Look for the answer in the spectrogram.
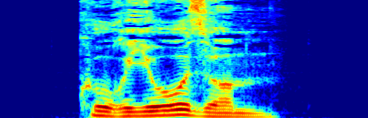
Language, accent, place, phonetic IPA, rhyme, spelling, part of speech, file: German, Germany, Berlin, [kuˈʁi̯oːzʊm], -oːzʊm, Kuriosum, noun, De-Kuriosum.ogg
- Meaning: curiosity (unique or extraordinary object which arouses interest)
